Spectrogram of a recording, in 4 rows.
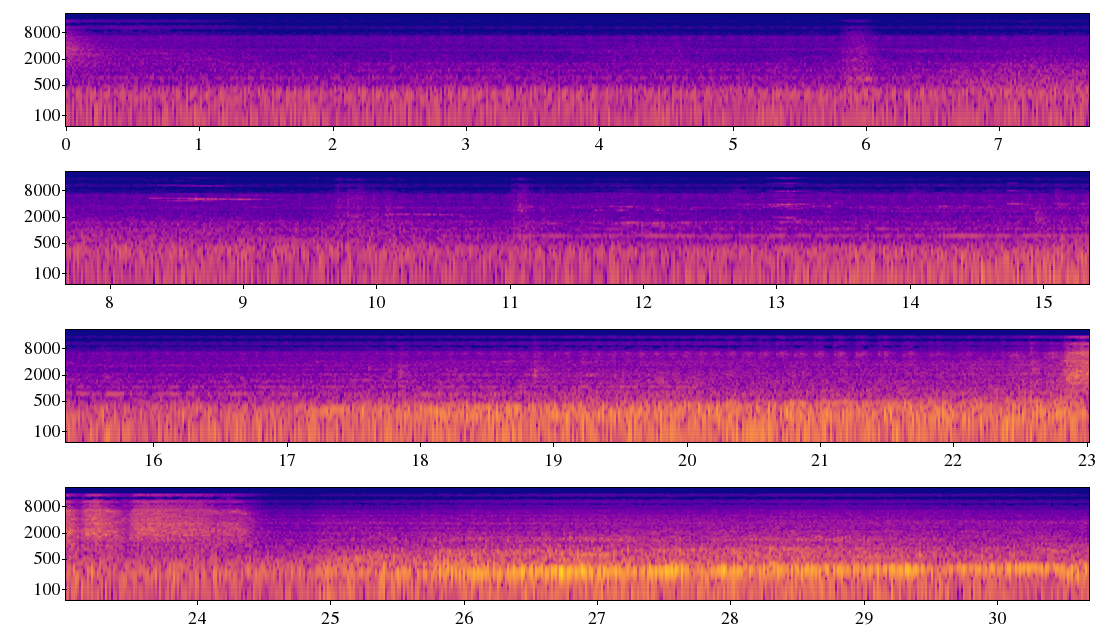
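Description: A four-car JR West 105 series electric train pulling away from a standstill. A low steady hum at first, then, from about halfway, traction motor whine rising in pitch and growing louder as it gathers speed, with wheel noise on the rails. A brief high-pitched burst, like a wheel squeal, comes about three-quarters of the way through.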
